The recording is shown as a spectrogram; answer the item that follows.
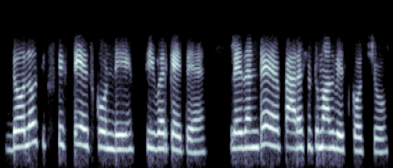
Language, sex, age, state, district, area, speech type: Telugu, female, 18-30, Andhra Pradesh, Krishna, urban, conversation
